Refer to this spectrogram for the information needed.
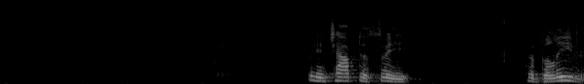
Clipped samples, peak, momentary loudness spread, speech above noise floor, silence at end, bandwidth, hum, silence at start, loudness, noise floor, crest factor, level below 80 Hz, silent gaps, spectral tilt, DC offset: under 0.1%; -22 dBFS; 12 LU; 44 dB; 0 s; 11 kHz; 60 Hz at -75 dBFS; 2.15 s; -41 LUFS; -82 dBFS; 22 dB; -80 dBFS; none; -6 dB/octave; under 0.1%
